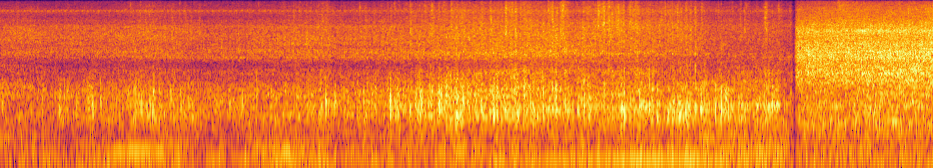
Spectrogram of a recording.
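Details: Tuned diesel truck with stock transmission at idle: even clatter with a smooth knock rhythm and no rattles or hiss; no leaks found, sounds healthy.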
